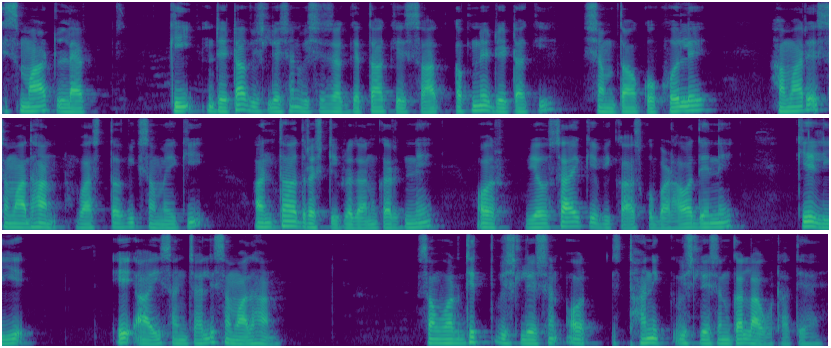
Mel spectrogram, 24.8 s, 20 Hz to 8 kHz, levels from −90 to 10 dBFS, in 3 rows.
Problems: none marked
